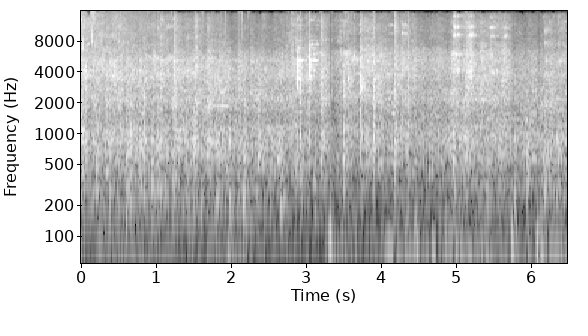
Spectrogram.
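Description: Deccan Queen passenger coaches running at speed, heard from the open window: a steady loud rumble and clatter of the wheels on the rails.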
